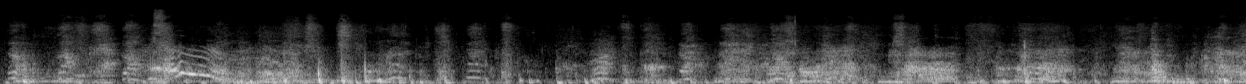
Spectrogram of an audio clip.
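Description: Several Rottweilers play-wrestling on carpet: dogs barking and crying out amid constant scuffling of paws and bumping bodies, with a drawn-out falling cry about two seconds in.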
